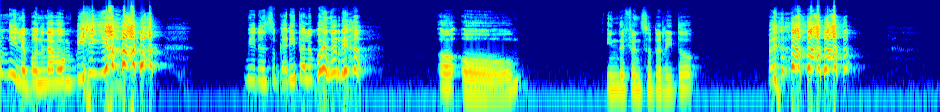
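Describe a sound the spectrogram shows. A young man laughs close into a microphone.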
